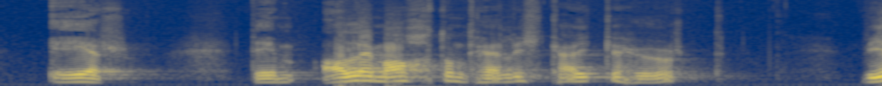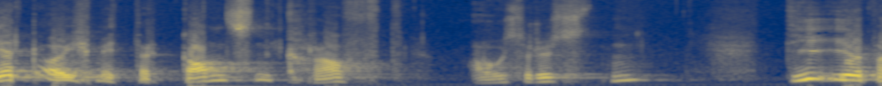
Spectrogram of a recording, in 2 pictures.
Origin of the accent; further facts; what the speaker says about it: Zürich, Zurich, Switzerland; Ich komme aus Zürich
